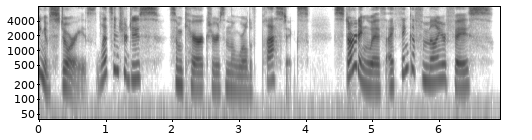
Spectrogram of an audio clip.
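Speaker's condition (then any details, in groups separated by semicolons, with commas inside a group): No condition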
